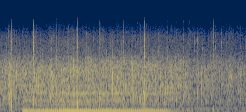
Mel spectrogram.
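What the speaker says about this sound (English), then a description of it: "A nice round of applause for Laura Nessel and our foster grandparents." An audience applauds at a community awards show honoring foster grandparents, a dense steady round of clapping lasting several seconds under a constant low hum.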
